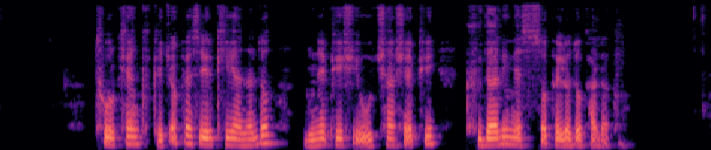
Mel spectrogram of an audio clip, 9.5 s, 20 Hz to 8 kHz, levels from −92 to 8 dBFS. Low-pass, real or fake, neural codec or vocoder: 7.2 kHz; real; none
